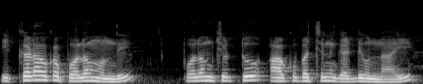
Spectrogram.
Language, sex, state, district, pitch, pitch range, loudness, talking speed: Telugu, male, Telangana, Adilabad, 160 Hz, 140-180 Hz, -13 LUFS, 125 wpm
